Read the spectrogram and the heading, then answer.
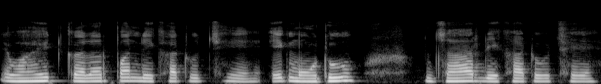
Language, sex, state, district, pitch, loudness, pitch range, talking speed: Gujarati, male, Gujarat, Valsad, 150 Hz, -16 LUFS, 140-155 Hz, 100 wpm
